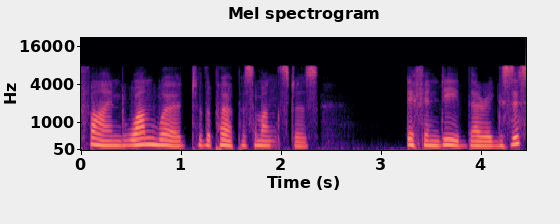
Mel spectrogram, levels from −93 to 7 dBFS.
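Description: VoIP packet loss concealed by the speech codec, 1.89 to 2.00 s: the decoder extends its last pitch and filter, so speech smears into a fading buzz or coloured noise, which fits about 80 ms of lost packets.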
